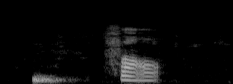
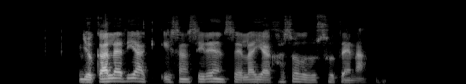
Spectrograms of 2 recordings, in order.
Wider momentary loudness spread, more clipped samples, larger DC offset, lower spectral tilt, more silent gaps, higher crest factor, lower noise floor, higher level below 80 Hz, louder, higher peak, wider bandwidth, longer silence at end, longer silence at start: about the same, 17 LU vs 17 LU; neither; neither; first, -7.5 dB/octave vs -4 dB/octave; neither; second, 22 dB vs 28 dB; second, -65 dBFS vs -84 dBFS; first, -64 dBFS vs -72 dBFS; second, -29 LUFS vs -26 LUFS; second, -10 dBFS vs 0 dBFS; second, 7 kHz vs 11.5 kHz; second, 0.75 s vs 1 s; second, 0.3 s vs 0.8 s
